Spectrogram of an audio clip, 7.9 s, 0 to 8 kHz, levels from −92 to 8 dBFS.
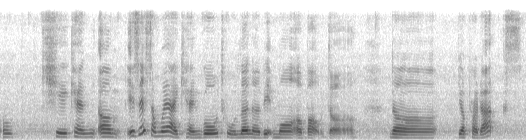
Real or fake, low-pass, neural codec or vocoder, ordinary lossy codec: real; 7.2 kHz; none; none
